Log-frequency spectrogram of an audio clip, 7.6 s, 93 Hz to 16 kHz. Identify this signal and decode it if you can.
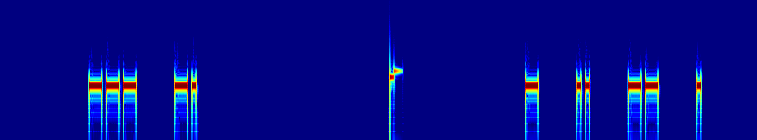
Morse code, heard as a keyed tone, about 27 wpm, spaced as for 16 wpm, 690 Hz. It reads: ON TIME
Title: 3x Character Spacing - Top 100 Words - 28wpm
